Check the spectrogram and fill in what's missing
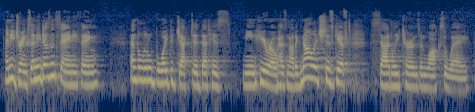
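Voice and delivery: usual speaking voice

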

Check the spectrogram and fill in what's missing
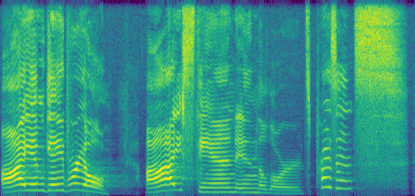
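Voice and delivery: loud, very slow mock grandeur; grand, drawn-out angelic announcement; sarcastic angel. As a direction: stretch every word with pompous sarcasm. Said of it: "says sarcastically".

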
